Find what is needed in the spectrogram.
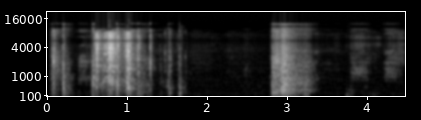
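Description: Round metal trading-card tin being opened and handled: the lid scrapes and clicks, with two louder noisy bursts, one about half a second in and one near three seconds.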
